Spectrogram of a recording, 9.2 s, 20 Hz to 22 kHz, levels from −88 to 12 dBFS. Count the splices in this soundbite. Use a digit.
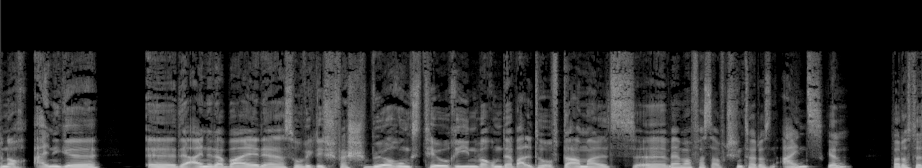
1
